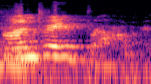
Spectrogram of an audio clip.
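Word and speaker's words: Andre Braugher: And you know, so let me, if you haven't watched the show, Holt is Andrea Brower. How do you say his name? – Andre Brower. – Andre. Okay, I was really close. I just gave him a feminine extra syllable.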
